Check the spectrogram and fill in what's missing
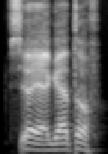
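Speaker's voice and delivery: loud, eager exclamation; exclaiming. A narrator's reading. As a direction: call out that you're ready. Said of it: "воскликнул Павел".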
